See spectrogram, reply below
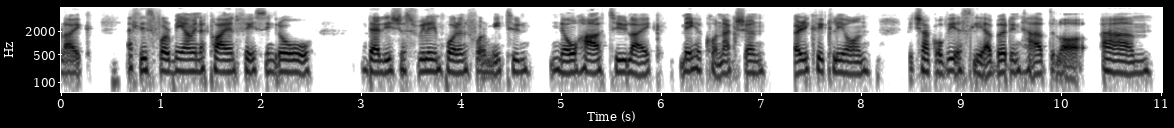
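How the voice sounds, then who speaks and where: A woman's voice: on the low side, a bit bright, no echo. Hesitant young woman, dry sound. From Hungary. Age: 20s. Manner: hesitant, many ums and likes, self-correcting. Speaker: alumna interviewee. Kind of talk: casual interview answers.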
